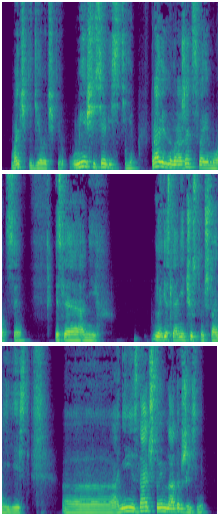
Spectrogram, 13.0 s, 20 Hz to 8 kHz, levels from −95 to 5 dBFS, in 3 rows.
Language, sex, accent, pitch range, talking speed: Russian, male, native, 125-175 Hz, 125 wpm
